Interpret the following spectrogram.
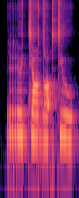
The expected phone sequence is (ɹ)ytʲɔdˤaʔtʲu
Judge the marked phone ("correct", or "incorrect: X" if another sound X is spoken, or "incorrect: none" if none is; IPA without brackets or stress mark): incorrect: r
